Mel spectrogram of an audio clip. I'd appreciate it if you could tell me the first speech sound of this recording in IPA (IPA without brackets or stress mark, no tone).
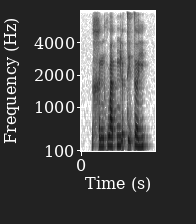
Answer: x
